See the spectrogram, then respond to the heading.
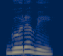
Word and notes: ಗೊರವೆ: Kannada

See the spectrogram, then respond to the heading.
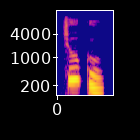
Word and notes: ಚೂಕು: Kannada

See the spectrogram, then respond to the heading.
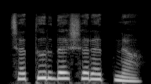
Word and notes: ಚತುರ್ದಶರತ್ನ: caturdaśa ratna

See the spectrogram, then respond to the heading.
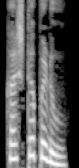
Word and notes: ಕಷ್ಟಪಡು: kaṣṭapaḍu

